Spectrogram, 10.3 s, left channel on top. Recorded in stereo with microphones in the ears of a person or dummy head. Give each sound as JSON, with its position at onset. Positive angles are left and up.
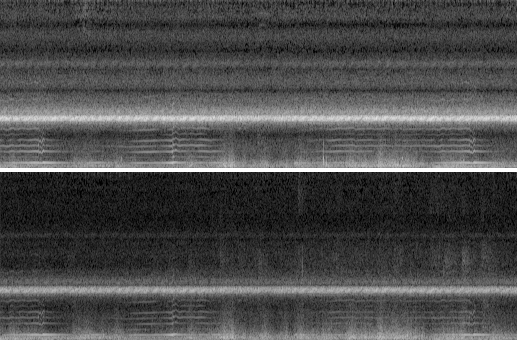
{"t": 0.0, "sound": "an insect", "side_deg": 50}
